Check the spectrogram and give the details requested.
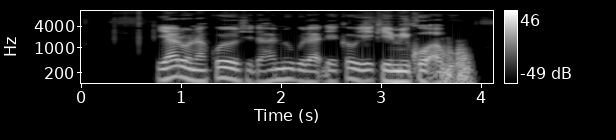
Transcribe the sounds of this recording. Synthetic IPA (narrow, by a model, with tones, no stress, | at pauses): jaː˦ɽoː˨naː˨kʷoː˦joː˨ʃi˦da˨ɦa˦nːuː˦ɡʷʊ˨daː˦ɗja˦kɐ˦weː˨jɐ˦kʲeː˨miː˦kʷʼoː˦ʔa̰˨bṵ˦ʔ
